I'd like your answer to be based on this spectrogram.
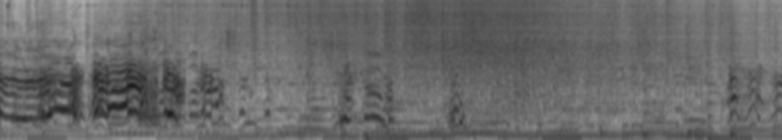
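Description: Sled dogs barking and yipping in an excited chorus, loud and close, with whines and a busy, overlapping rhythm throughout.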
